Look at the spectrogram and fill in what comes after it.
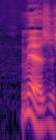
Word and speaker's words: Ms.: Ms. is pretty much the dictionary standard pronunciation of the abbreviation MS period, which I also agree with, although I don't think people necessarily subscribe to that in common practice.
